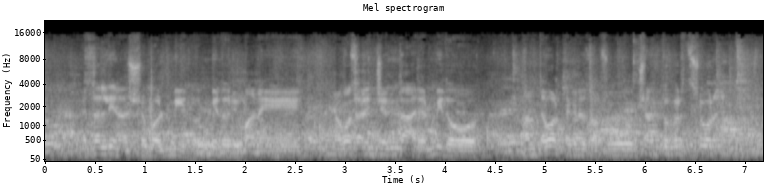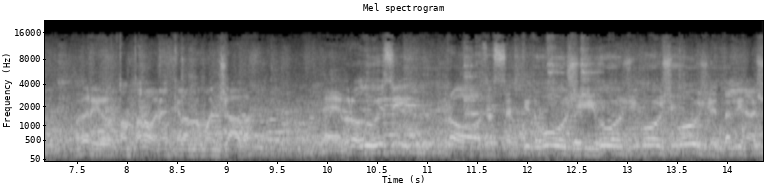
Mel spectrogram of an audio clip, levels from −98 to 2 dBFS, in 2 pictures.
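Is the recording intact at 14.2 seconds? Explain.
Yes, the audio at 14.2 seconds is intact, with no dropout, glitch or other fault at that moment.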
